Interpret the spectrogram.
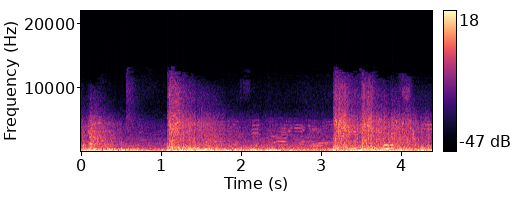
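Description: Aerial fireworks shells bursting: sharp booms at the start, about half a second in, about a second in and again around three seconds in, over a continuous heavy low rumble from the display. The explosions are deep enough to sound like war explosions.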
